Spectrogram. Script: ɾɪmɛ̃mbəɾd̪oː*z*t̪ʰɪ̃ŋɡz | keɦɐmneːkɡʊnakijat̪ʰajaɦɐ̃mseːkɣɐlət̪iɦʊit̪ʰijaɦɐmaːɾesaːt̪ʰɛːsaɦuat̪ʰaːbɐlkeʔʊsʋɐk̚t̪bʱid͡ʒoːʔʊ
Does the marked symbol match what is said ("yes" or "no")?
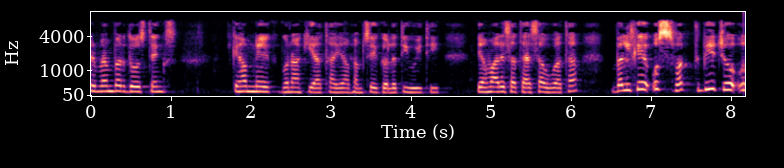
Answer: yes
